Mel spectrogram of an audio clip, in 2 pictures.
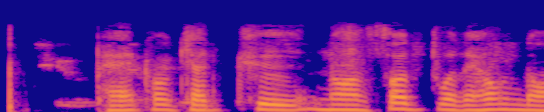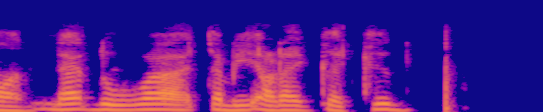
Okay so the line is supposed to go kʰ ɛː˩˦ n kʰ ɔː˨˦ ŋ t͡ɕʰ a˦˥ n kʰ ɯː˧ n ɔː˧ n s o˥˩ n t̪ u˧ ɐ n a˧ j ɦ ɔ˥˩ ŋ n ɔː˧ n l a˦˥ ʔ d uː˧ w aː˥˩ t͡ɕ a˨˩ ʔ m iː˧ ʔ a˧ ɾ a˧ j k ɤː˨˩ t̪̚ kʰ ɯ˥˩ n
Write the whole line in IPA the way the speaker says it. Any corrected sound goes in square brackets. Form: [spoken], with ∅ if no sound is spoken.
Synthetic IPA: [pʰ] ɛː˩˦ n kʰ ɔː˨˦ ŋ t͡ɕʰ a˦˥ n kʰ ɯː˧ n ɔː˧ n s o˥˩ n t̪ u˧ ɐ n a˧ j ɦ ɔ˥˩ ŋ n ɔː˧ n l [ɛ˦˥] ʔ d uː˧ w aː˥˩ t͡ɕ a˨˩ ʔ m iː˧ ʔ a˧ ɾ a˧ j k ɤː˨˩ t̪̚ kʰ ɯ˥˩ n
